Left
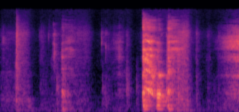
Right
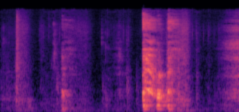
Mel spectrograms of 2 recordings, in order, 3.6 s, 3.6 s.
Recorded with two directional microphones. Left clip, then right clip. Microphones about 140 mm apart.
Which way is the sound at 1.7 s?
40° right (ahead or behind).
